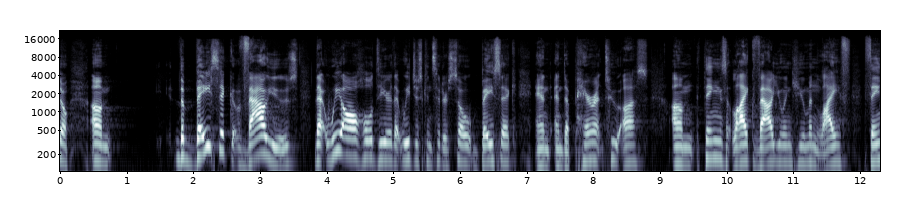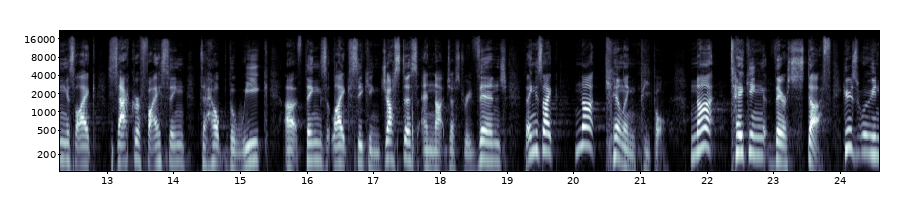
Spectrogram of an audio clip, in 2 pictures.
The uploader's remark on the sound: at the Vineyard Southeast Regional Conference in Pigeon Forge, TN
